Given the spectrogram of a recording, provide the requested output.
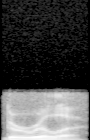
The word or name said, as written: gorilla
